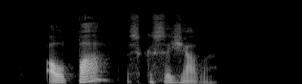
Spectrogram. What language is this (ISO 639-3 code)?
cat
